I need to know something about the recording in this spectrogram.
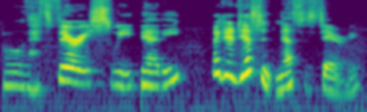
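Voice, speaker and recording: A woman's voice: mid-range voice, very animated, normal speed, no echo. A woman playing a patient, dryly sarcastic housewife and mother in her thirties in an old-time radio sitcom. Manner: dry, gently sarcastic.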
